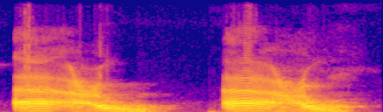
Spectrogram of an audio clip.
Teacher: Ain itu keluar dari tengah tenggorokan.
